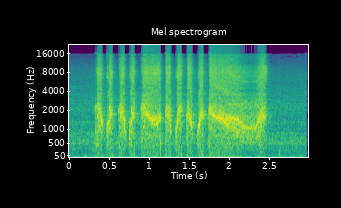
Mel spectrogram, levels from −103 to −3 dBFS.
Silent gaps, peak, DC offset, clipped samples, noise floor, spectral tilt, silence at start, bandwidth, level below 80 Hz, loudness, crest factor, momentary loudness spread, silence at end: none; 0 dBFS; under 0.1%; 7%; -25 dBFS; 1 dB/octave; 0 s; over 20 kHz; -34 dBFS; -4 LUFS; 6 dB; 6 LU; 0 s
